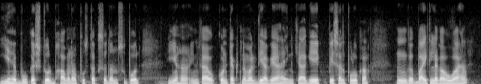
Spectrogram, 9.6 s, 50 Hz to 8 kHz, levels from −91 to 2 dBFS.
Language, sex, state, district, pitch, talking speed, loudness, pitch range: Hindi, male, Bihar, Supaul, 155 Hz, 155 wpm, -16 LUFS, 150-160 Hz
